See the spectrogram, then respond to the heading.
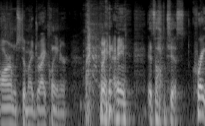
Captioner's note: laughter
